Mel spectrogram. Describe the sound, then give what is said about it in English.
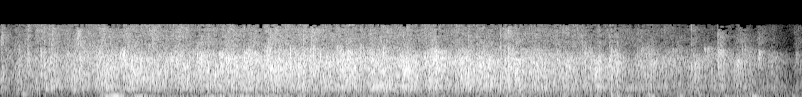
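Sustained applause from a large audience welcoming a guest speaker before a sermon, a dense wash of many hands clapping at a steady, loud level for several seconds before gradually beginning to taper off at the end. “You might want to save the applause till after the sermon, if it's any good.”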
